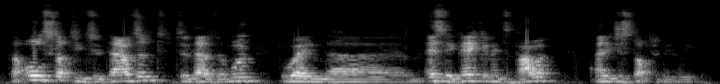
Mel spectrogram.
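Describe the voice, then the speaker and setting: In a Yorkshire accent, a man with a medium-pitched, somewhat breathy voice talks at a moderate pace, his intonation lively and his loudness swinging widely. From northern England, Leeds. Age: 60s. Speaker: war veteran. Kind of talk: casual chat. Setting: in a pub.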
